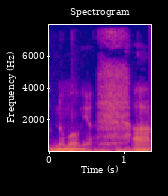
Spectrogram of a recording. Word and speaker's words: pneumonia: move there huh pneumonia pneumonia the P is silent pneumonia phantom pregnancy elvis syndrome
